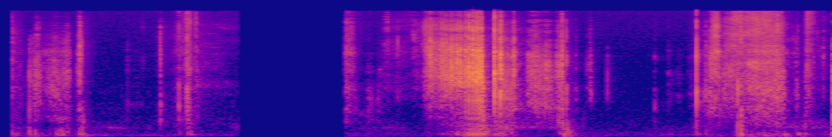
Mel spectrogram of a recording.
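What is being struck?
Glossy paper pages of a hardcover book.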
